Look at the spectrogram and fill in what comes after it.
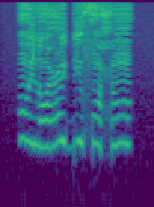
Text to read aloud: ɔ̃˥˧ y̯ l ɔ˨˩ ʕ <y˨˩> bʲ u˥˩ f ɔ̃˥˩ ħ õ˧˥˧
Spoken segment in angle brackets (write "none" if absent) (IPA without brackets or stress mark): y˥˩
